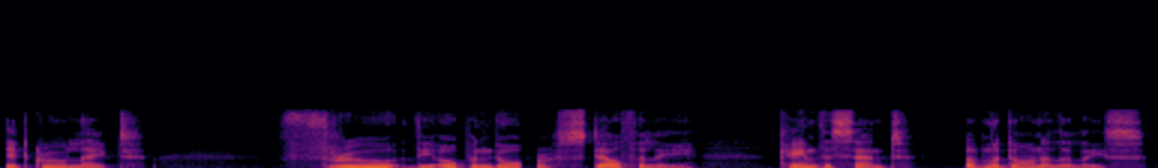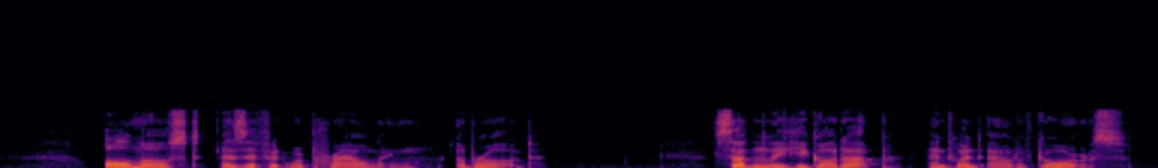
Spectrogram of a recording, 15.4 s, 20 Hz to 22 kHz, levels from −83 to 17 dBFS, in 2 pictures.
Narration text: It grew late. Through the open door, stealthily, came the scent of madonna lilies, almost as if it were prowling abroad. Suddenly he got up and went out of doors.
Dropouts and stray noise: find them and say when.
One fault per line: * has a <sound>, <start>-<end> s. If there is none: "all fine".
* has a dropout, 3.5-3.6 s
